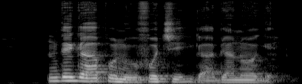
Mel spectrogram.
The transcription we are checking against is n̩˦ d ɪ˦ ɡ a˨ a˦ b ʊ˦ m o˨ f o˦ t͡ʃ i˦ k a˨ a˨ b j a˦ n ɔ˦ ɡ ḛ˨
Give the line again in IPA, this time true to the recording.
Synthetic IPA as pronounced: n̩˦ d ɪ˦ ɡ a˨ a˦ p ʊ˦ n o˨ f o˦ t͡ʃ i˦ ɡ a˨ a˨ b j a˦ n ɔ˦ ɡ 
